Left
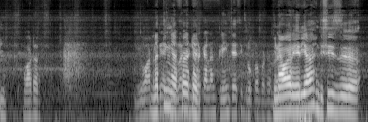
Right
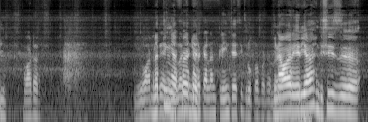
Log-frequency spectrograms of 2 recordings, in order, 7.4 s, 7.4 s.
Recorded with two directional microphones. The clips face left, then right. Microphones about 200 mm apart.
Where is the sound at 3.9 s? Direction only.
35° right (ahead or behind).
